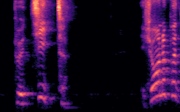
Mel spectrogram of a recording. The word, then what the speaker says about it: petite: But because it's mute, I'm going to pronounce my letter just before that mute E. So this one here, we're going to say petite. T. And I'm going to pronounce my last T because it's ahead of my mute E.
